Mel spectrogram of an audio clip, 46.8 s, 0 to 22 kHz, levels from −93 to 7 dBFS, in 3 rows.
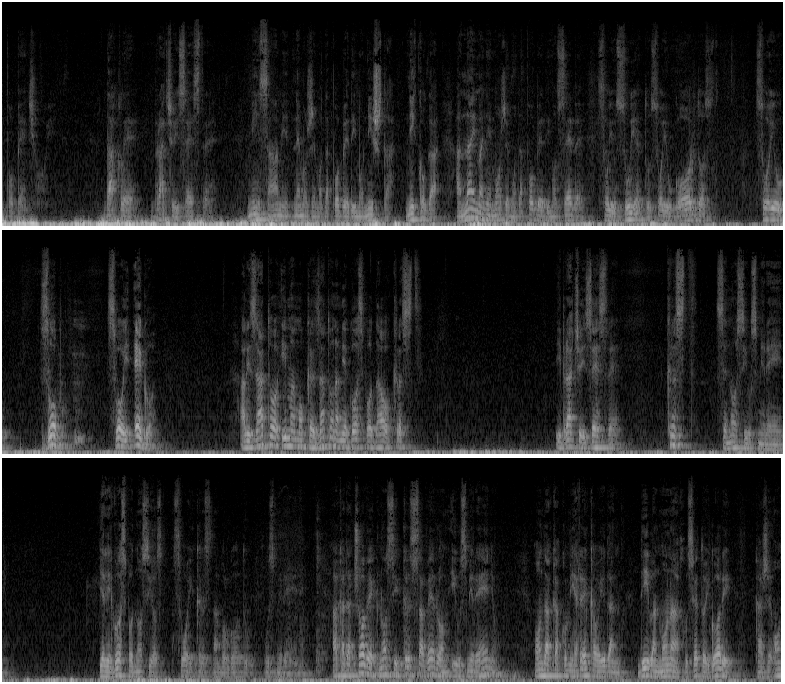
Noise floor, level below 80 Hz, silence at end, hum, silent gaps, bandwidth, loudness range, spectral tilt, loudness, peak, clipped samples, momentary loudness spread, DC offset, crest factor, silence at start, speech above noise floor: -53 dBFS; -34 dBFS; 0 s; none; none; 14 kHz; 7 LU; -6 dB/octave; -36 LUFS; -8 dBFS; under 0.1%; 19 LU; under 0.1%; 22 dB; 0 s; 21 dB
